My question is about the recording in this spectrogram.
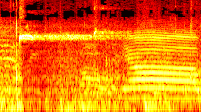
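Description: Referee's whistle blown in one long, steady blast just after a shot under the basket, stopping play; voices call out over it.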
